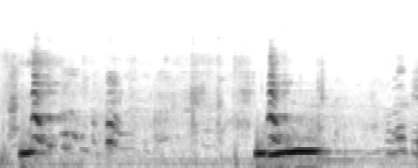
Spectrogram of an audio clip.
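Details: Siamangs at Taronga Western Plains Zoo: two short, low, slightly rising booms, each paired with a harsh bark, separated by a pause of about two seconds.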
